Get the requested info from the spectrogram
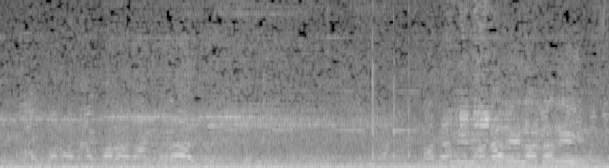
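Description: People talking in the background over a steady low rumble of street traffic, with voices coming in twice, briefly near the start and again near the end.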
